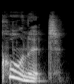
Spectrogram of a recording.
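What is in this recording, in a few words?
"cornet", British English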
